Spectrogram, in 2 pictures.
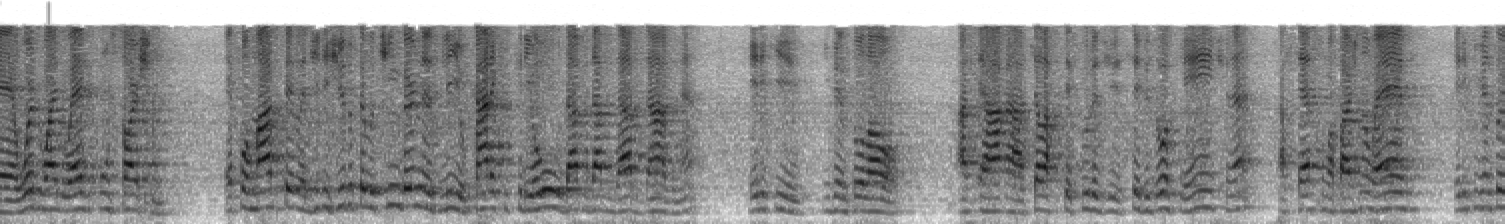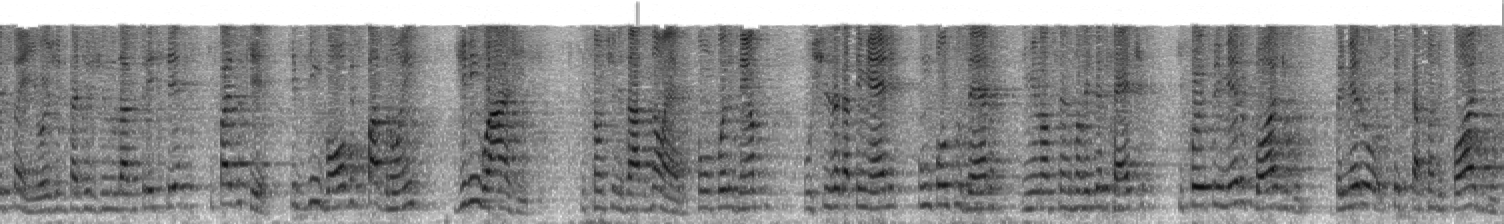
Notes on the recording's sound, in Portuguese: Para quem não estava no evento, segue o áudio da palestra que pode ser escutado junto com os slides.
